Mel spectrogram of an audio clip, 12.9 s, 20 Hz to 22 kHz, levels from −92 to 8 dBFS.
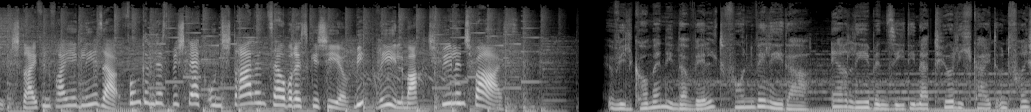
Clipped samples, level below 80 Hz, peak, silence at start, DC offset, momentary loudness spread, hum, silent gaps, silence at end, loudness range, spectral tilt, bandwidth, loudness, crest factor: under 0.1%; -36 dBFS; 0 dBFS; 0 s; under 0.1%; 11 LU; none; 7.26-7.45 s; 0 s; 6 LU; -5 dB/octave; over 20 kHz; -19 LUFS; 18 dB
